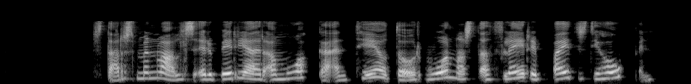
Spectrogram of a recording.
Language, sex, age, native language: Icelandic, female, 30-39, Icelandic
